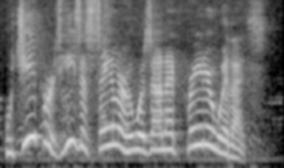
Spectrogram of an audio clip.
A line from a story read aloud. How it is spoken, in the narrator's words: Rusty exclaims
